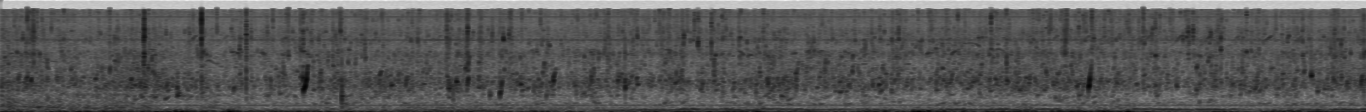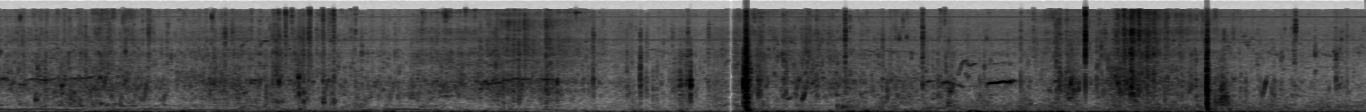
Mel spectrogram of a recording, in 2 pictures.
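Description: Wind rumbling on the microphone and water lapping at a small fishing boat, with a faint steady hum through the first half. In the second half a hooked bass is played in and netted, with scattered clicks, a sharp knock past the middle and splashing near the end.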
